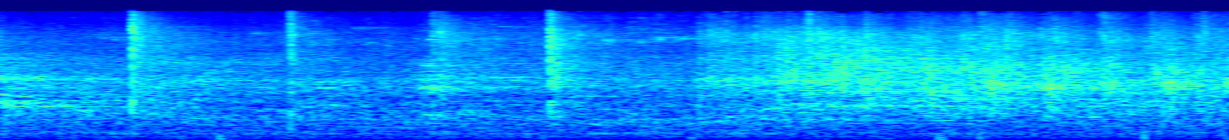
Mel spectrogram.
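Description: Badminton rackets striking a shuttlecock in a doubles rally: four sharp hits in the first three seconds, with spectators' voices chattering behind, growing louder in the second half.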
